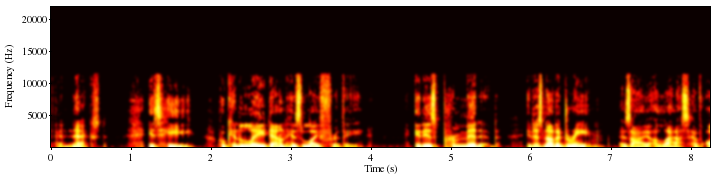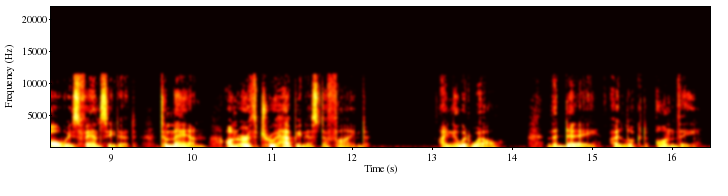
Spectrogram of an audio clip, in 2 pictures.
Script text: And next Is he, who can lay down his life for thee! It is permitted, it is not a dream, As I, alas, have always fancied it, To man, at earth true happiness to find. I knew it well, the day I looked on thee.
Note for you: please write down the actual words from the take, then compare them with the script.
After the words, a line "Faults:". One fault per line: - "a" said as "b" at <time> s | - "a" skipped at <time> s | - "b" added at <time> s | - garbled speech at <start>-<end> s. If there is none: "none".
And next Is he, who can lay down his life for thee! It is permitted, it is not a dream, As I, alas, have always fancied it, To man, on earth true happiness to find. I knew it well, the day I looked on thee.
Faults:
- "at" said as "on" at 10.4 s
